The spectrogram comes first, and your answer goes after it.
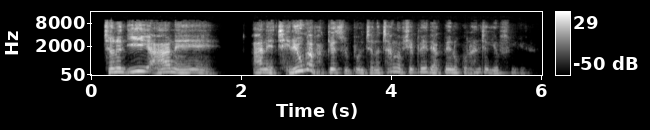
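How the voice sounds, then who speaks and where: A man's high voice with ordinary pitch variation. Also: moderate pace. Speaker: business group leader. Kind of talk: motivational talk. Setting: live video call.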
